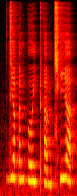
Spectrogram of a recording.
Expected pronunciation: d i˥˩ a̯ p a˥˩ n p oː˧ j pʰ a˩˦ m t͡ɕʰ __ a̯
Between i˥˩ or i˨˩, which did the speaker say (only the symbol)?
i˥˩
